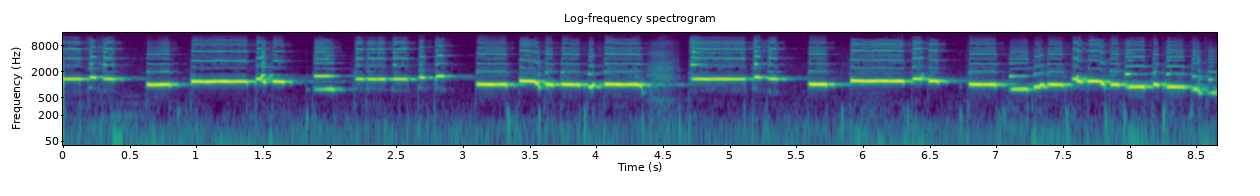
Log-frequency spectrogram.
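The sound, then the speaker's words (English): A boy plays a quick, bouncy dance tune alone on a tin whistle while people dance, its bright notes skipping up and down in a steady lilting rhythm, loud throughout. “Finally, little Freddy had had enough fun, tucked the whistle back in his pocket.”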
